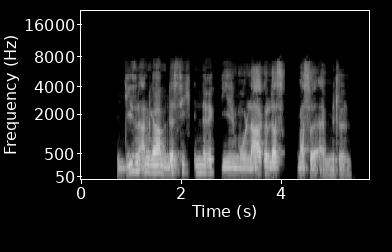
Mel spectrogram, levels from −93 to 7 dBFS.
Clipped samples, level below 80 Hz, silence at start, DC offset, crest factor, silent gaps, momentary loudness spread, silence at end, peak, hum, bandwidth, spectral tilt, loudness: under 0.1%; -66 dBFS; 0.7 s; under 0.1%; 20 dB; 2.18-2.24 s, 2.66-2.79 s, 4.08-4.31 s; 14 LU; 0.4 s; -4 dBFS; none; 7.6 kHz; -5.5 dB/octave; -24 LUFS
